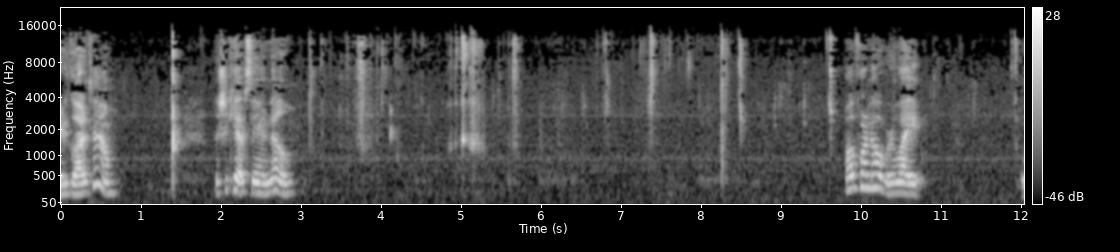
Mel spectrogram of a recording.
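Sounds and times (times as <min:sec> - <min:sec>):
chewing and mouth sounds: 0:03.0 - 0:09.8.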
